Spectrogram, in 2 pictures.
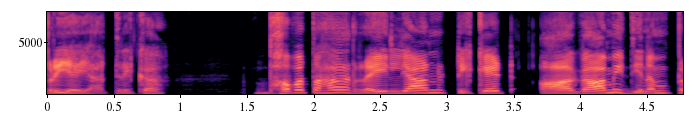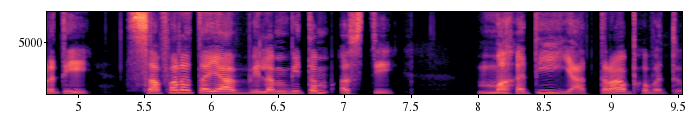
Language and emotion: Sanskrit, happy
